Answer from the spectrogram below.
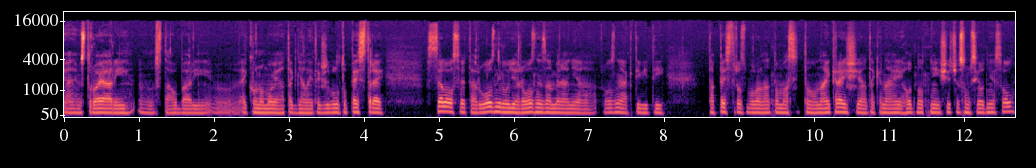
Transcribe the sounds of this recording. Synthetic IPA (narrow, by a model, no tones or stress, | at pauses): aɲɛʋɛmst̪ɾɔjaːɾist̪aʊbaɾiɛ̰kɔnɔmɔʋɪaat̪aɡɟalɛjt̪aɡʒɛbɔlɔt̪ɔpɛst̪ɾɛ | st͡sɛlɛɦɔsʋɛt̪aɾʊɔzniluɟɪaɾʊɔznɛzamɛɾaɲɪaɾʊɔznɛakt̪iʋit̪i | t̪aːpɛst̪ɾɔzɟbɔlanat̪ɔmasi̥t̪ɔnajkɾajʃɪɛat̪akɛːnajɦɔd̪nɔt̪ɲɛjʃɪɛt͡ʃɔsɔmsiɔd̪ɲɛsɔl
